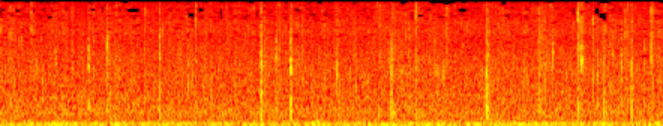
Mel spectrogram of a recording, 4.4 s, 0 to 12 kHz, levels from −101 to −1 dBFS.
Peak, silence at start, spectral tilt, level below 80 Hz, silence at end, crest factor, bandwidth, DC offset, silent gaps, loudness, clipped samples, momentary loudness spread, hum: -6 dBFS; 0 s; -3 dB/octave; -36 dBFS; 0 s; 24 dB; 11.5 kHz; under 0.1%; none; -30 LUFS; under 0.1%; 5 LU; none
